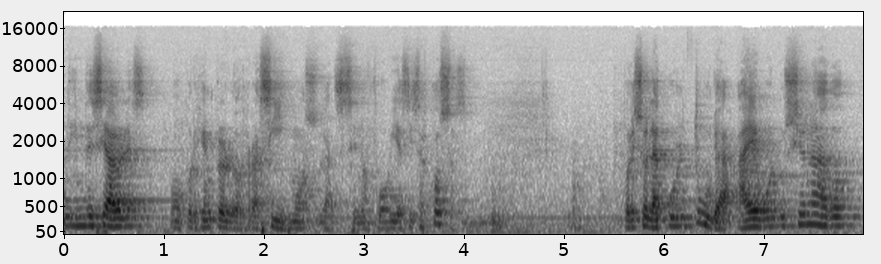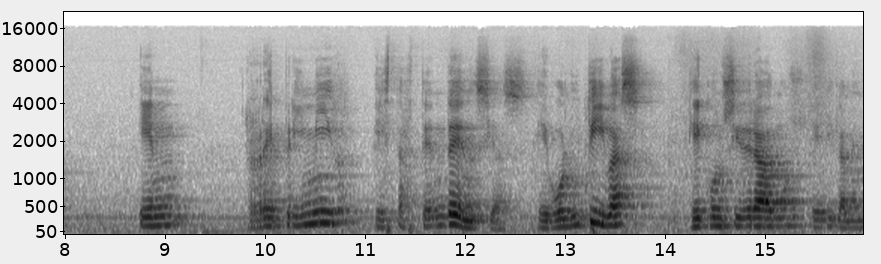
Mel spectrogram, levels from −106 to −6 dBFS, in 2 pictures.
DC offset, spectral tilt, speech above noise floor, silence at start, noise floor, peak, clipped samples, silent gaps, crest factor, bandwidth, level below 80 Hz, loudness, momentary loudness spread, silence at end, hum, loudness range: under 0.1%; -5.5 dB/octave; 21 dB; 0 s; -44 dBFS; -4 dBFS; under 0.1%; none; 20 dB; 17 kHz; -46 dBFS; -23 LUFS; 20 LU; 0 s; none; 8 LU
